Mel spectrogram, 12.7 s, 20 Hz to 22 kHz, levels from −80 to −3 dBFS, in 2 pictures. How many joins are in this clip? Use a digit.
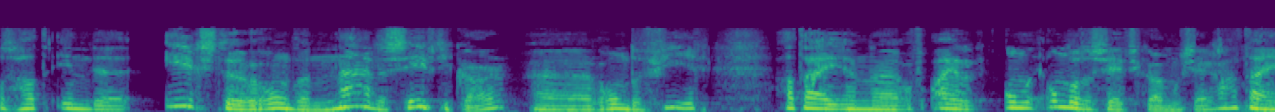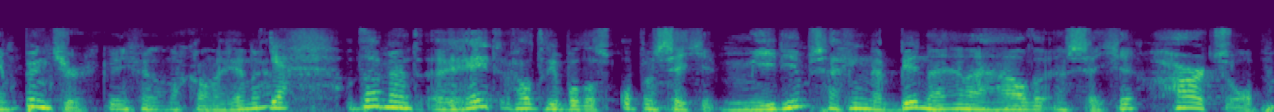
0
